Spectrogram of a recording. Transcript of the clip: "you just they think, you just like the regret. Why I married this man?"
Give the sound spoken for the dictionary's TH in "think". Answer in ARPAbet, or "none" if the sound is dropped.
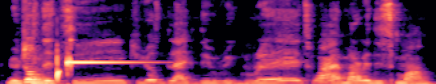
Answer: T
